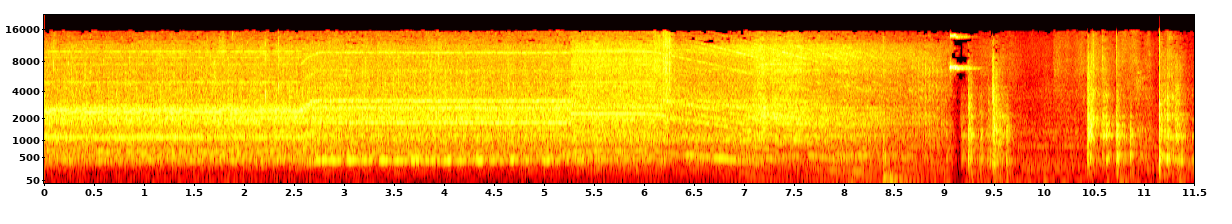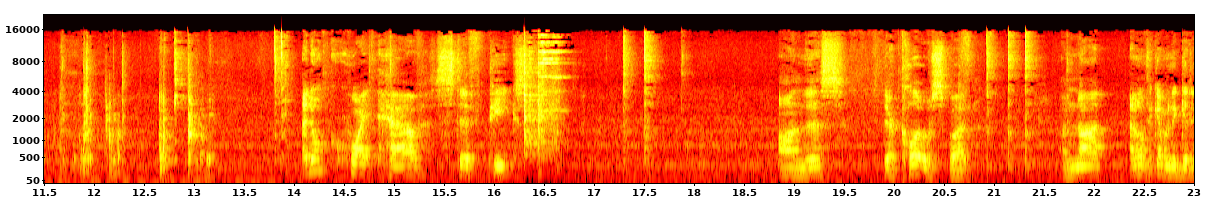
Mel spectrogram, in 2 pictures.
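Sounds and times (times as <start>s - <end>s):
stand mixer motor whine: 0.0s - 9.1s.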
